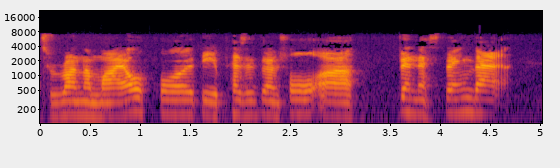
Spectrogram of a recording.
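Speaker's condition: Cerebral palsy; mild form, lifelong since childhood

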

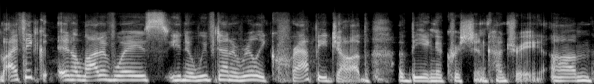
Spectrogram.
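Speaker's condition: No condition

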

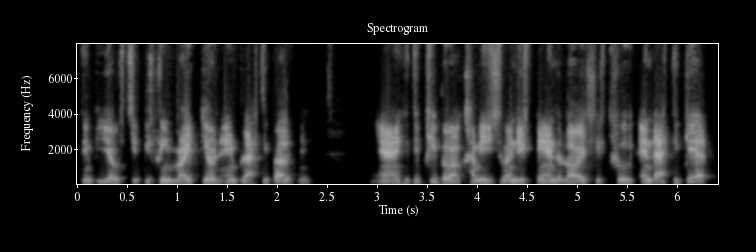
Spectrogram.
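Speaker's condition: Deafness, born deaf

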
